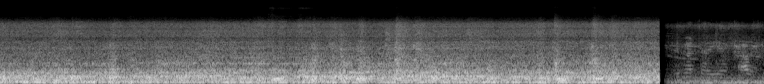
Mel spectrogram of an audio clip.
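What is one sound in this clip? A train rumbles loudly along the tracks.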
